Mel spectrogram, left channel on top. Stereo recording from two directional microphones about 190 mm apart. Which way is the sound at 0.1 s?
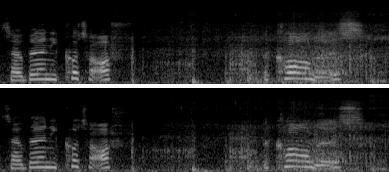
15° left (ahead or behind).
